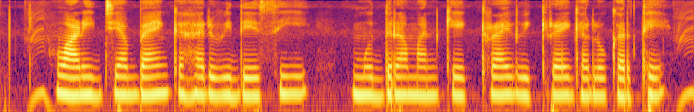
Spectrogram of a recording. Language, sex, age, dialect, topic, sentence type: Chhattisgarhi, female, 18-24, Northern/Bhandar, banking, statement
